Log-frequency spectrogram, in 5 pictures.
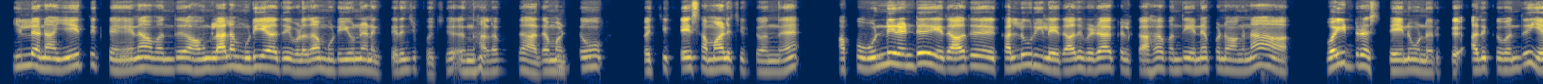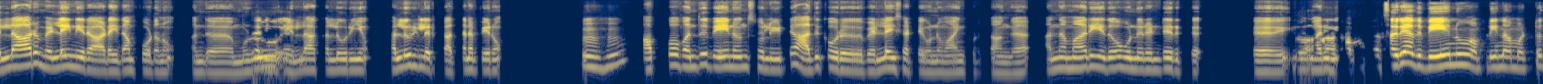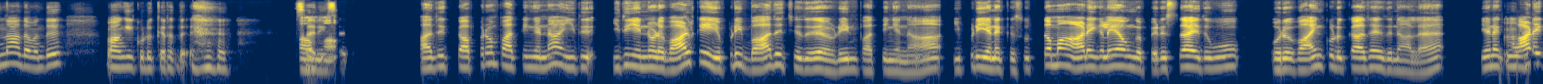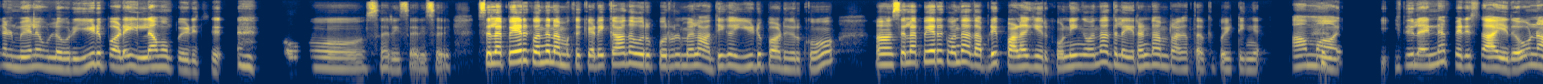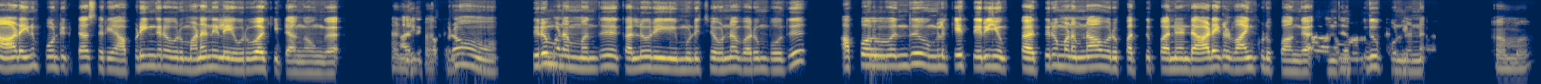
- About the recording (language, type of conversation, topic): Tamil, podcast, வயது அதிகரிக்கத் தொடங்கியபோது உங்கள் உடைத் தேர்வுகள் எப்படி மாறின?
- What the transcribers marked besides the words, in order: chuckle; in English: "ஒயிட் ட்ரெஸ் டேன்னு"; chuckle; other noise; chuckle; chuckle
